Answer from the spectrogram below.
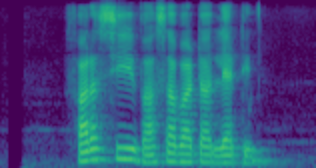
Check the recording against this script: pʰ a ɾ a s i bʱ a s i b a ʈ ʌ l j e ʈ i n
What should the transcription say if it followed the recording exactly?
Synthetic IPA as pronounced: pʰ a ɾ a s i bʱ a s a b a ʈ ʌ l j a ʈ i n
